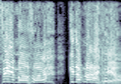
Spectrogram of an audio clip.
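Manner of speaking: put-on very high-pitched yelling. Retelling how Willie yelled at the junior seamen; imitating Willie. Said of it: "I'll try to imitate him".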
